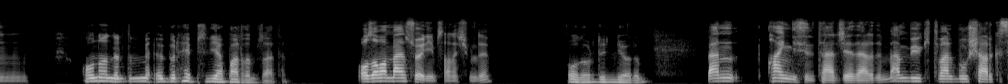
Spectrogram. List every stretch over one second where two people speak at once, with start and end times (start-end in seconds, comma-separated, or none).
none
